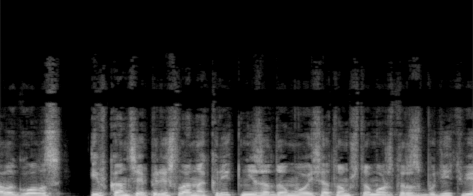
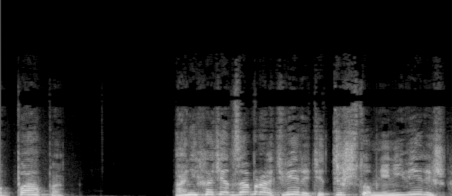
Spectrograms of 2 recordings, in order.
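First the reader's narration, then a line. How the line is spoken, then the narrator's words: Exclaiming. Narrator (Russian): Она воскликнула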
